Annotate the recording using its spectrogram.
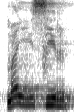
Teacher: Maisir, karena kita memilih waqaf di sini untuk menyesuaikan kemampuan nafas kita, maka bunyinya maisir. Ro yang dibaca waqaf, yang didahului kasroh, kita baca tarkik atau tipis. Maisir dengan ciri-ciri bibir yang tersenyum.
